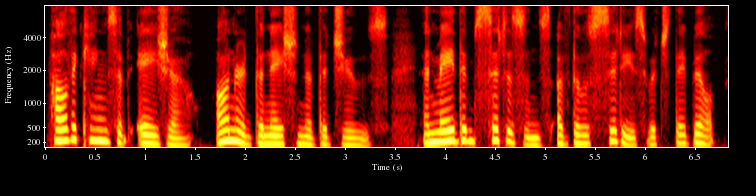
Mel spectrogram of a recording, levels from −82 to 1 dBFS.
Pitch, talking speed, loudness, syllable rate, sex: 180 Hz, 185 wpm, -18 LUFS, 4.8 syllables/s, female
